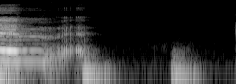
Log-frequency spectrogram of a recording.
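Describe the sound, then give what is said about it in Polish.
A short mechanical whine from nearby renovation work, followed by two dull, muffled knocks spaced about a second apart, moderately loud against a quiet room. “wokół nas nadal trwa remont, mimo że jest weekend”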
